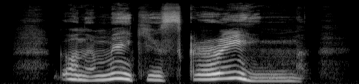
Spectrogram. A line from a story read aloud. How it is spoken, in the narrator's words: Antony growled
